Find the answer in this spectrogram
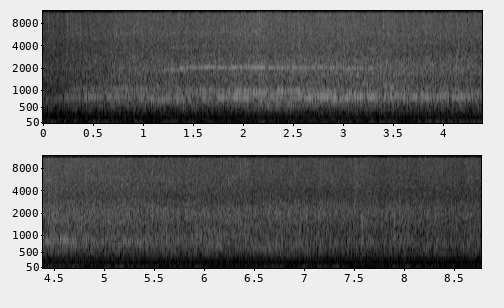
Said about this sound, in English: Clap your hands again.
